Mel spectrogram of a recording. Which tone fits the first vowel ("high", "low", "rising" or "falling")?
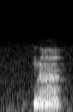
high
